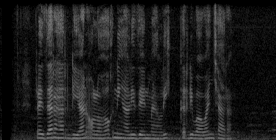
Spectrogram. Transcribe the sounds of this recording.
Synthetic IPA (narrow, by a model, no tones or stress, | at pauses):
rezarɦardianɔ̰lɔɦɔk̚niŋalizɛnmalikːɨrdibawaɲt͡ʃaɾa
